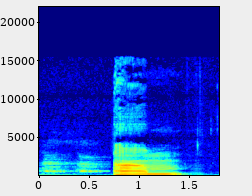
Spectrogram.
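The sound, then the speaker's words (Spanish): A dog lets out one loud, drawn-out bark lasting about half a second, with quieter faint whining before it and near silence after. “Pulp Fiction antes de que me interrumpa mi puto perro porque está ladrando, cabrón.”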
